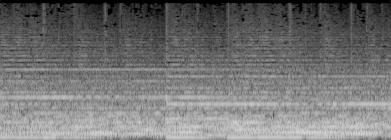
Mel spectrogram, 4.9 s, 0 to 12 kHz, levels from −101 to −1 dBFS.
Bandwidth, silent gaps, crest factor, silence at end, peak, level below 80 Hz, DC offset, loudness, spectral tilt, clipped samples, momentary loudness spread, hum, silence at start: 11 kHz; none; 12 dB; 0 s; -10 dBFS; -36 dBFS; under 0.1%; -22 LUFS; -8 dB/octave; under 0.1%; 3 LU; none; 0 s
